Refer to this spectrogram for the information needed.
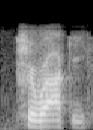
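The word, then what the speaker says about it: Sharroky: That's how do you pronounce his first name? Shiraki. Thank you. I was going to put a couple L's in there.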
